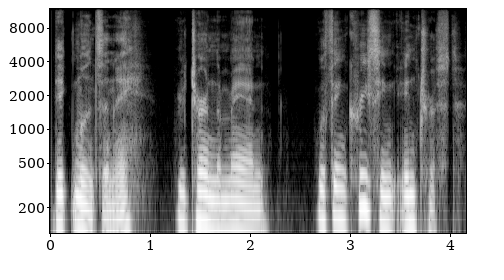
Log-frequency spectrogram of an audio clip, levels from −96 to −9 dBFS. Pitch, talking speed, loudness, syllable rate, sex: 120 Hz, 130 wpm, -17 LUFS, 5.1 syllables/s, male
